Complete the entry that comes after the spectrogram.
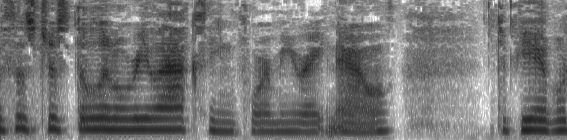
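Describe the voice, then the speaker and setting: A quiet, somewhat breathy woman at a fairly high pitch, in a monotone, flat intonation. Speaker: card-making demonstrator. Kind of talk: live craft tutorial. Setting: home craft table, livestream. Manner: quiet, subdued.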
